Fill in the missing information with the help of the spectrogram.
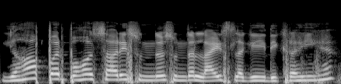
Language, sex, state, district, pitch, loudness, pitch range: Hindi, male, Jharkhand, Ranchi, 195 Hz, -13 LUFS, 180-225 Hz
